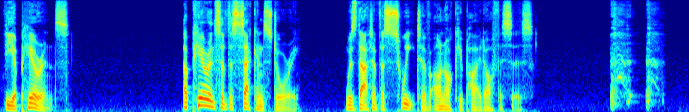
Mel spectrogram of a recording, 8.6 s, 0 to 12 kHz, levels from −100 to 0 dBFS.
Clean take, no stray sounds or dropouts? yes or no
no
